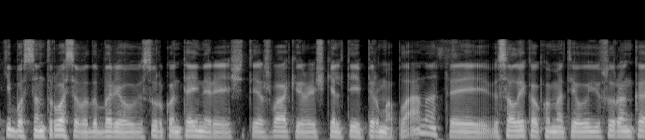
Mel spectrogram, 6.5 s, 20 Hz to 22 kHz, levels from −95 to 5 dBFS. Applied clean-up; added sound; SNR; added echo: neural mask model Resemble Enhance denoiser.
